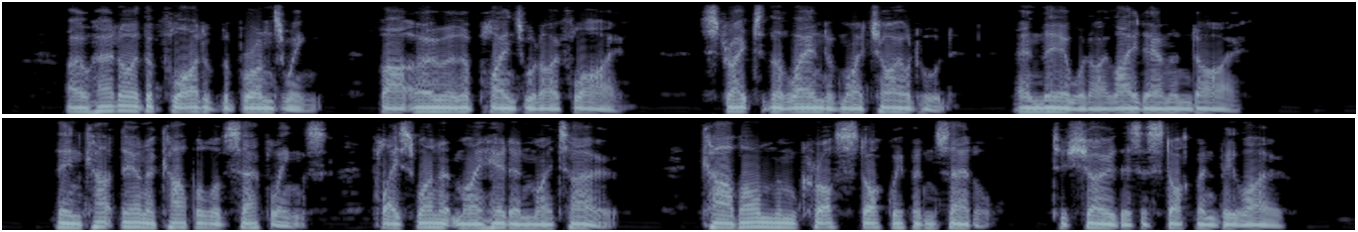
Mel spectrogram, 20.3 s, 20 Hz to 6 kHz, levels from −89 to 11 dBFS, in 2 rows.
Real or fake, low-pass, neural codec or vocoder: real; 5.4 kHz; none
